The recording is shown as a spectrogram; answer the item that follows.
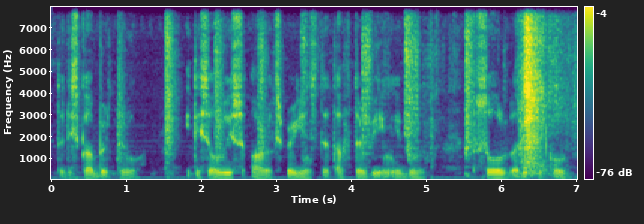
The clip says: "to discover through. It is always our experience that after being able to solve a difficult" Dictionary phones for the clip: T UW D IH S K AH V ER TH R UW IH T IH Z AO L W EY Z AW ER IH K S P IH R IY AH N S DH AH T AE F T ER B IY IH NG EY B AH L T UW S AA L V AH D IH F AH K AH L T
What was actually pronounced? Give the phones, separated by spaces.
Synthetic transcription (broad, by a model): T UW D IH S K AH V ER T R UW IH T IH S AO L W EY S AW ER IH K S P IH R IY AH N S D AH T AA F T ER B IY IH NG EY B AH L T UW S AA L V AH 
